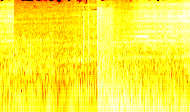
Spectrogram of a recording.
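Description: A grenade launcher fires with a loud boom.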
